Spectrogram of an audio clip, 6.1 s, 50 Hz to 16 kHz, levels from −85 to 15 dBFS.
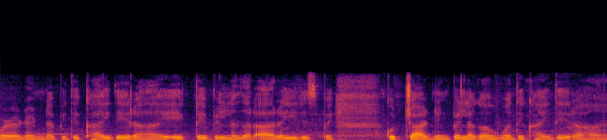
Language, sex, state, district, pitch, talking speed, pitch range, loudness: Hindi, female, Punjab, Fazilka, 185 Hz, 225 wpm, 180-190 Hz, -17 LUFS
